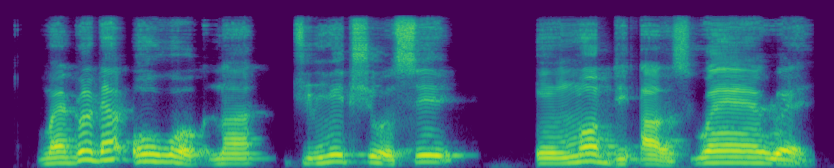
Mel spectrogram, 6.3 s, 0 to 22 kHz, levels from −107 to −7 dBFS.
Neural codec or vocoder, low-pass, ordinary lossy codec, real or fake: codec, 32 kHz, 1.9 kbps, SNAC; 14.4 kHz; none; fake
